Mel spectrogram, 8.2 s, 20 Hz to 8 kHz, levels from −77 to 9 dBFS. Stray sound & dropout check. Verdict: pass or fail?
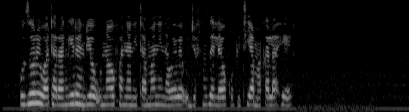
pass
